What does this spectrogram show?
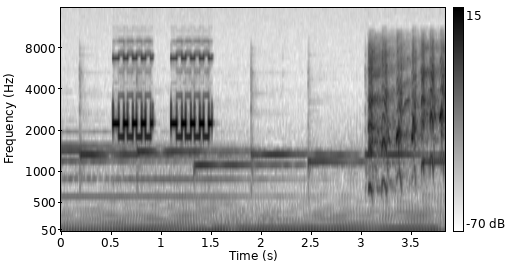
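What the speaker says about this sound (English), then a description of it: "Oh, the phone." Phone ringing in the horror game Death Scene: two short bursts of a bright electronic trill, each a rapid pulsing ring, followed by a louder clattering jumble near the end over a low steady hum.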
